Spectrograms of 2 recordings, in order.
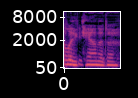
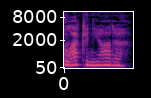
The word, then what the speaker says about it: La Cañada: If I wasn't coming on air to discuss it's not this LA, Canada. Sorry. It's La Cañada.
